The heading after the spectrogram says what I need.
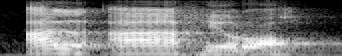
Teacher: Hafs an Asim dan Ya'qub al-Hadrami dan semua jumhur membaca al-akhirah dengan ra mufakhamah.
